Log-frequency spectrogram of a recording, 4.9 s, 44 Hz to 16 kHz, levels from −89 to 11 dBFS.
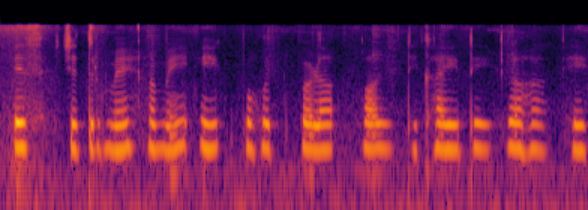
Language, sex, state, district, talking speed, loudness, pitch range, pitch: Hindi, female, Madhya Pradesh, Bhopal, 135 wpm, -21 LUFS, 240-255 Hz, 245 Hz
